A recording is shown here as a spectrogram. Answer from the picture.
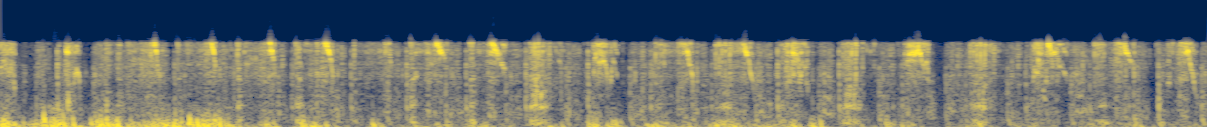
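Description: A hand digging tool scraping and picking at damp clay soil around an embedded arrowhead: an irregular run of short scrapes and clicks.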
